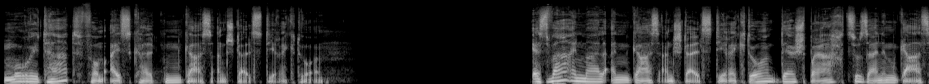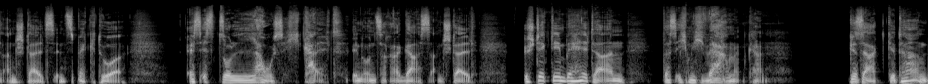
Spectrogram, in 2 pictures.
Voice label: erzaehlung

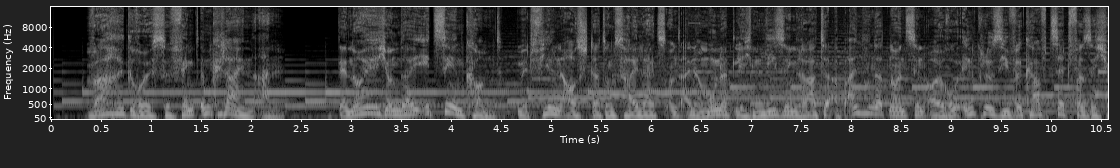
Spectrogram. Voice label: Werbung Funk; Hyundai i10

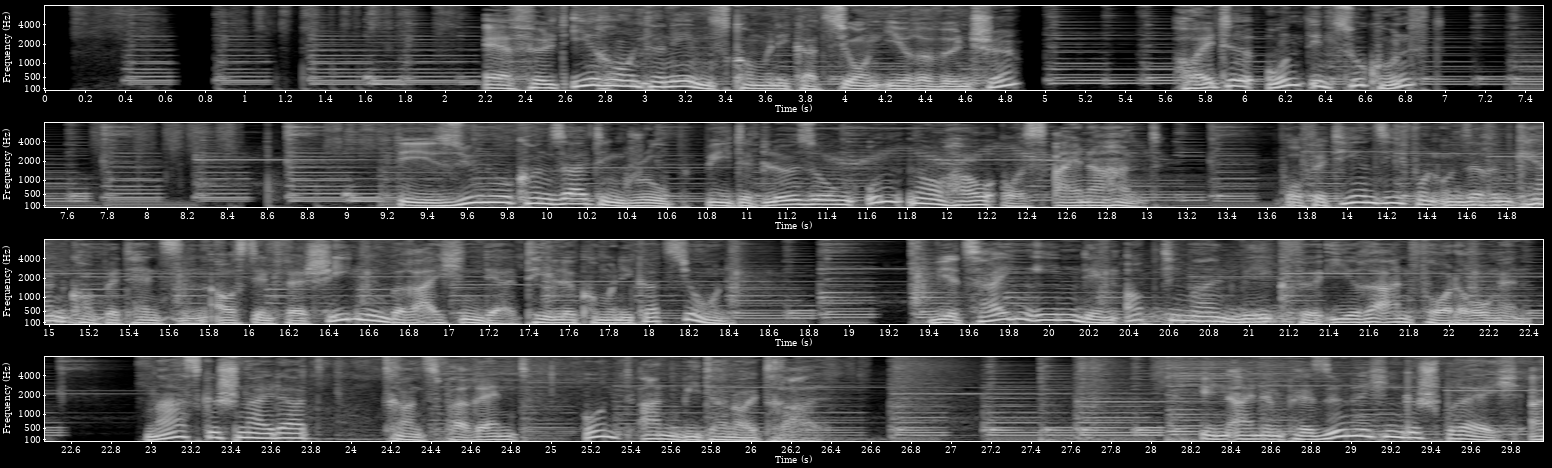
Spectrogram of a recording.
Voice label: Imagefilm; SYNO Consulting Group GmbH

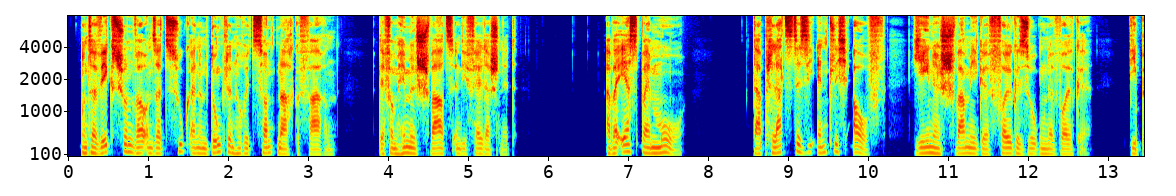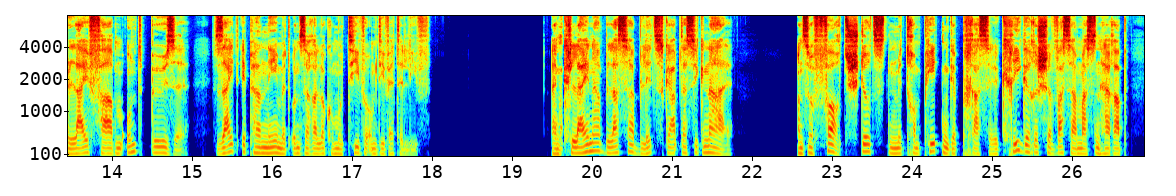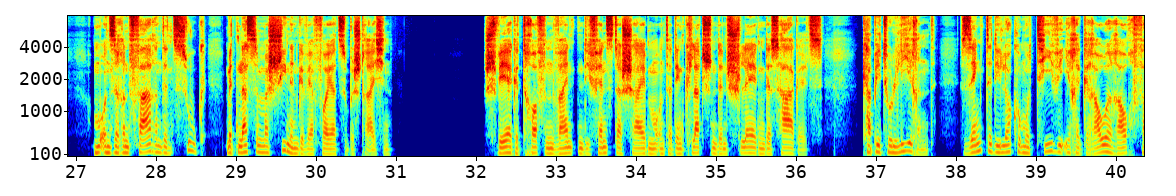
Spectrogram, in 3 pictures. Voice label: Erzaehlung

